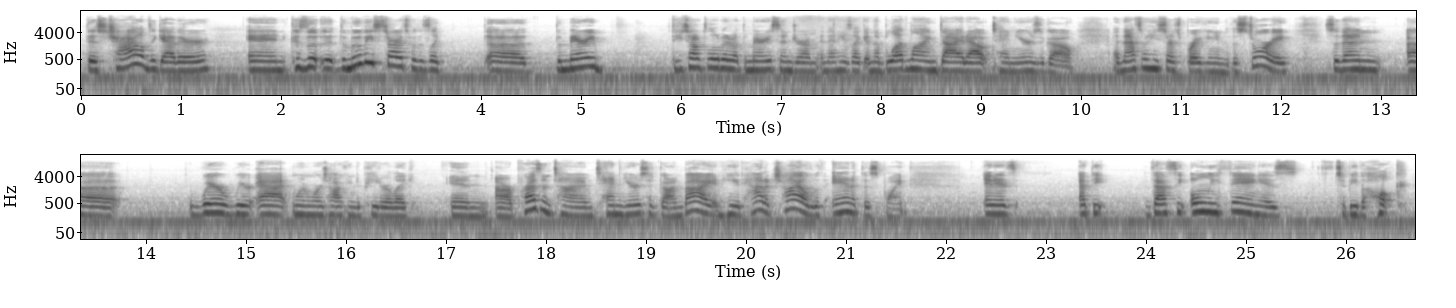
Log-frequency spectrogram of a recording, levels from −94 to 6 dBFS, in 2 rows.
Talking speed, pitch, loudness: 200 wpm, 200 Hz, -26 LUFS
